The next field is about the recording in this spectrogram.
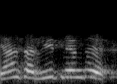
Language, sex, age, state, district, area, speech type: Tamil, female, 45-60, Tamil Nadu, Tiruchirappalli, rural, conversation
